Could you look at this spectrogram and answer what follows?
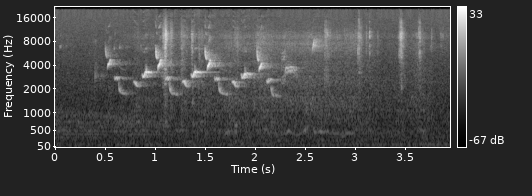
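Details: Carolina wren in southern Kentucky at 7:51 on an early November morning, 10 November 2019, a fast rolling series of about six loud whistled phrases over two seconds, with faint other birds and background hiss.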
